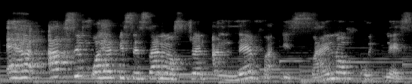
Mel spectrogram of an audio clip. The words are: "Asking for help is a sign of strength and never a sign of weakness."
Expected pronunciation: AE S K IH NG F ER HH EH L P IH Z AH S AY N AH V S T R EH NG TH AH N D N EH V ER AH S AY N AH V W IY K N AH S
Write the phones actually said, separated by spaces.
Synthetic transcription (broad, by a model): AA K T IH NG F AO HH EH P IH S AH S AY N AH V S T R EH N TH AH N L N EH V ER AH S AY N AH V W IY K N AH S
